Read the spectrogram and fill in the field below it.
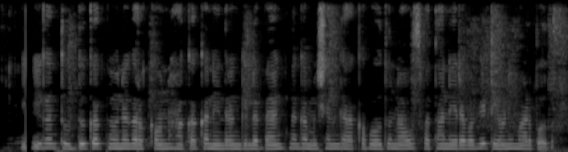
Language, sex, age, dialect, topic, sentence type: Kannada, female, 60-100, Central, banking, statement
